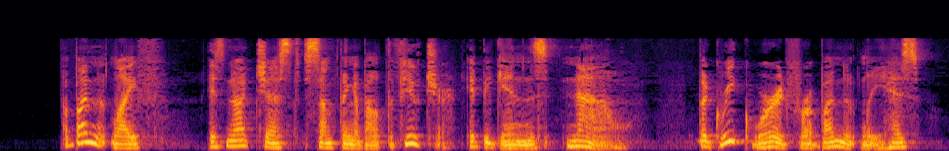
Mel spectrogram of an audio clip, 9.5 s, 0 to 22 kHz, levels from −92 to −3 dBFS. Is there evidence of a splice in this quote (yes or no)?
yes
